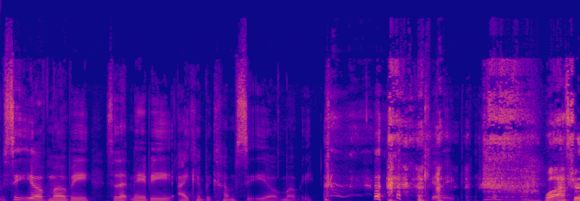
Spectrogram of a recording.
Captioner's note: laughs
